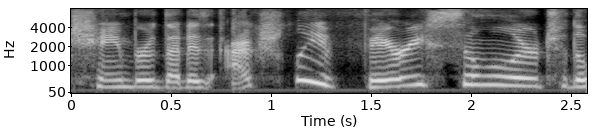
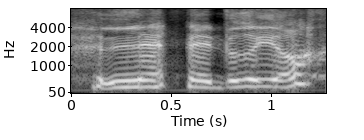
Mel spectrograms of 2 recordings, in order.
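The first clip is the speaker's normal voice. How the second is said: mock French; 3 semitones higher, 7 dB louder than usual. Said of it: "learn how to do a French accent".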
